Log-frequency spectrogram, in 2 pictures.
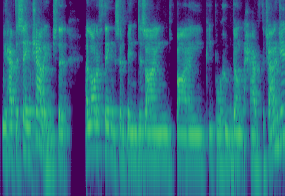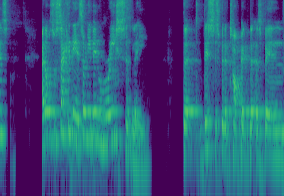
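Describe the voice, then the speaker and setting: A South Wales man with a Welsh accent and a fairly high voice appears as a podcast guest in a casual interview chat. He speaks earnestly, often stumbling and restarting his sentences. The room is echoey and the audio quality is poor.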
